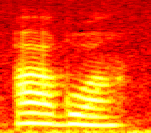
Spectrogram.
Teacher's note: tiene una pronuncia menos fuerte en posición intervocálica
